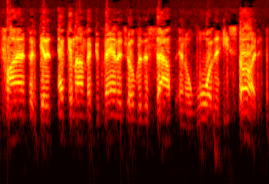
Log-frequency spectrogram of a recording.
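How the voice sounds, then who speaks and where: A man from Georgia calling in to a radio show, insistent and calmly argumentative, his voice tinny and metallic over a bad phone line. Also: mid-range voice, fast, breathy edge. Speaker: caller. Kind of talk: call-in radio caller.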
